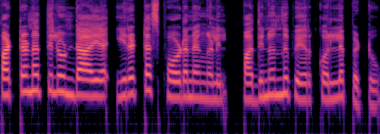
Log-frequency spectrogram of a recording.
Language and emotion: Malayalam, neutral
